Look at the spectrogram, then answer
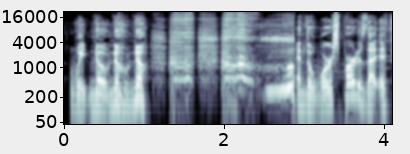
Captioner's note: panicked wheezing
